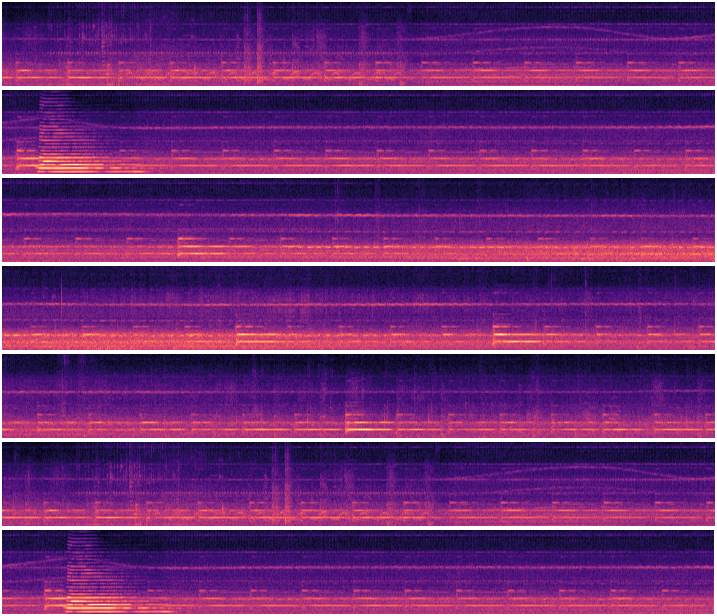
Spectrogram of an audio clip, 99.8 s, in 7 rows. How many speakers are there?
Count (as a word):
zero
